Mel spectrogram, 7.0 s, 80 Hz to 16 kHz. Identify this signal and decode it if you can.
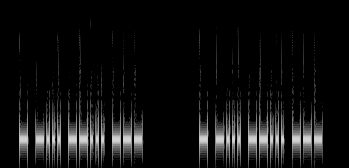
Morse code, heard as a keyed tone, about 21 wpm, 700 Hz. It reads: TB7O TB7O
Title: DXCC-100 Call Signs - 4 Characters - Repeated 2x - 22wpm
